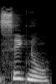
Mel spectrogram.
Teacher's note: In signal, the I shifts to a short I, and we can hear a G in this two-syllable word.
